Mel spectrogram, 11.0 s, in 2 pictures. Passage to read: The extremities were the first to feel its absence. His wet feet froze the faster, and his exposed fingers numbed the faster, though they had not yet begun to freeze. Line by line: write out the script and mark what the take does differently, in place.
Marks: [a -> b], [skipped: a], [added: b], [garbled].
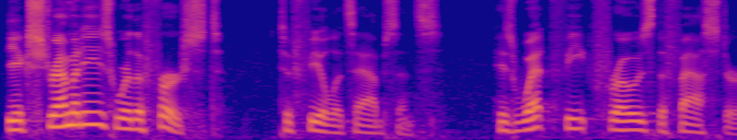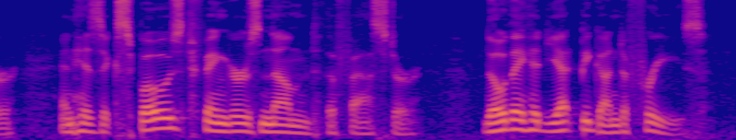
The extremities were the first to feel its absence. His wet feet froze the faster, and his exposed fingers numbed the faster, though they had [skipped: not] yet begun to freeze.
